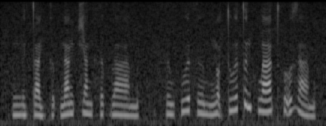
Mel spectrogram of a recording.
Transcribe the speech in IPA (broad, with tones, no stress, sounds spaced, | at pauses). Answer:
ɲ ə̤˨˩ j t̪ a˧˩ j k ə˨˩ p̚ n a˧ ŋ t͡ɕ a̤˨˩ n h ə˨˩ p̚ l a̤ː˨˩ m | h ə̤˨˩ w k u˧ ə̯ h ə̤ː˨˩ m n ɔ̰˧˨ j t̪ u˨˦ ə̯ t̪ ə˧ n h w aː˨˦ t̪ʰ o̰˧˥ z a̤˨˩ m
